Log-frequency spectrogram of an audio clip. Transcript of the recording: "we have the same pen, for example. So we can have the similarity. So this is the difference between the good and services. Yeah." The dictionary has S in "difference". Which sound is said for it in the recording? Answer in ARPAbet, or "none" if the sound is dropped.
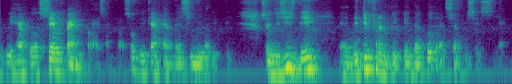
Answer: none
